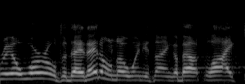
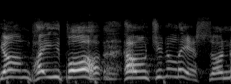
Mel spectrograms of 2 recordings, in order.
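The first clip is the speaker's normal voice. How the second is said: loud, drawn-out pulpit preacher voice; 6 semitones higher, 8 dB louder than usual. Recalling a bible college professor speaking at chapel, imitating his preaching voice. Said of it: "he used to preach like this".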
